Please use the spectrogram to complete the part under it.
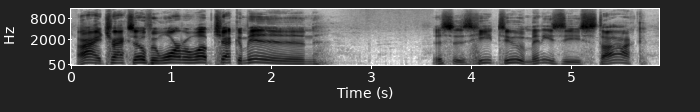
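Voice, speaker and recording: A man's voice: on the high side, measured pace, dry recording. A man doing playful live commentary at an indoor RC racetrack, calling out drivers by name. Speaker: RC race announcer.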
